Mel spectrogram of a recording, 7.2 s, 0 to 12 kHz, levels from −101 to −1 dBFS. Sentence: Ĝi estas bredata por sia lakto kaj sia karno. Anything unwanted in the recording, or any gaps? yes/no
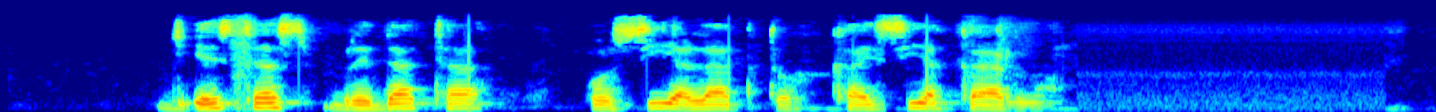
no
